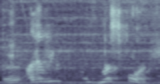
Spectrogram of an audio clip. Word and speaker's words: Gliscor: Cass is also on Team Yes, Gliscor. Gliscor is it's the anime official pronunciation.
